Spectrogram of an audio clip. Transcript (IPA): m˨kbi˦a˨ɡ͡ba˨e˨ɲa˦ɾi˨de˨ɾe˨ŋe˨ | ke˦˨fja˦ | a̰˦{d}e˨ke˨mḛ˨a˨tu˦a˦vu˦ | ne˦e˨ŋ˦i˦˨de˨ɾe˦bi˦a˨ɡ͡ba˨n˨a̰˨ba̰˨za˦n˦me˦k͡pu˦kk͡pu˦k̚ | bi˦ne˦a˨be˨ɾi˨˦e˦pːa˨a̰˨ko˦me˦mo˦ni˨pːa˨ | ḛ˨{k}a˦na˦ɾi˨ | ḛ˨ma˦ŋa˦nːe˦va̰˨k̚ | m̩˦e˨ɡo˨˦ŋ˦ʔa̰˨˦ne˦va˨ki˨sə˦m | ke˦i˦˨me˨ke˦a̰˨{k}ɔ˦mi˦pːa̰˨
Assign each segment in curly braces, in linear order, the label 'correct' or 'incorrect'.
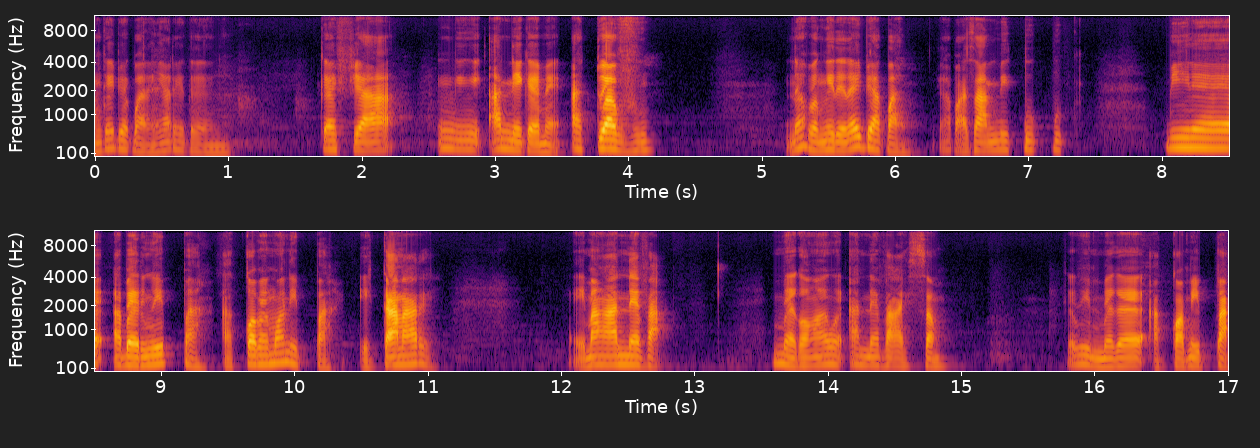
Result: incorrect: n, correct, correct

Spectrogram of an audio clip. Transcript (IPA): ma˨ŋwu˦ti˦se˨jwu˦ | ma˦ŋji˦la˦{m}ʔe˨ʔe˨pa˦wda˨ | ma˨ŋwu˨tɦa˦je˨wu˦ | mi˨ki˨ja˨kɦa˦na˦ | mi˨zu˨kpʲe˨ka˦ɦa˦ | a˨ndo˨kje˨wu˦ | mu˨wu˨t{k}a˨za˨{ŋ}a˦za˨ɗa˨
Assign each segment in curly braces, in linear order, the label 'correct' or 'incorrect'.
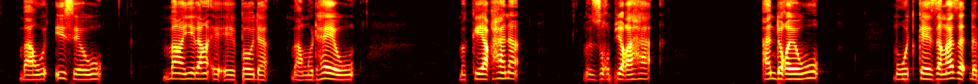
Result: incorrect: ŋ, correct, correct

